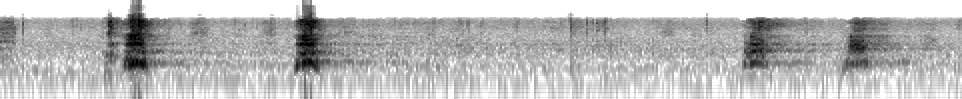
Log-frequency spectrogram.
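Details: Three-month-old white Jindo puppy in a standoff with a neighbour's adult dog: four sharp, ringing barks, two close together near the start and two more after a pause, over a quiet background.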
